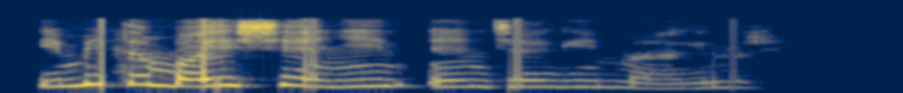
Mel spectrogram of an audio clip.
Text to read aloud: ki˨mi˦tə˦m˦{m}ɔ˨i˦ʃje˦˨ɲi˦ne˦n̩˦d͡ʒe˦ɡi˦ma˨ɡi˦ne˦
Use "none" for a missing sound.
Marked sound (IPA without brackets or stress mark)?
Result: b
